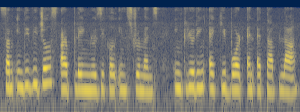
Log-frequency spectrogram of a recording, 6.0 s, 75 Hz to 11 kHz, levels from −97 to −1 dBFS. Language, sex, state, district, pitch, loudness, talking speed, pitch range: English, female, Nagaland, Kohima, 205 Hz, -18 LUFS, 120 wpm, 200-225 Hz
